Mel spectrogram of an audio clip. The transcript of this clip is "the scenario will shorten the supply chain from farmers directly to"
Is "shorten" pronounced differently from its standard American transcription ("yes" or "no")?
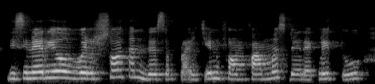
yes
